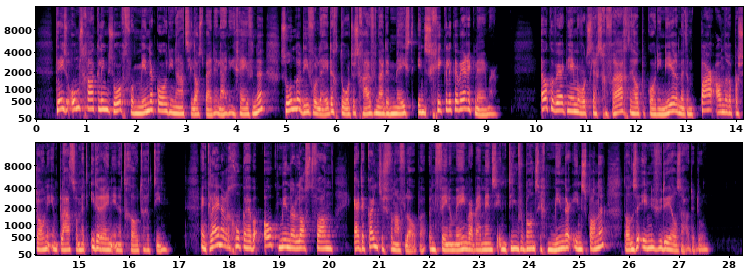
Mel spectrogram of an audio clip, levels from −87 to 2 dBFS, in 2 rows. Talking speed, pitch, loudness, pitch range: 145 wpm, 165 Hz, -18 LUFS, 150-210 Hz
